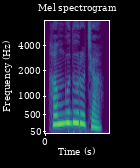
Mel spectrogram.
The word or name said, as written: ಹಂಬುದುರುಚ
